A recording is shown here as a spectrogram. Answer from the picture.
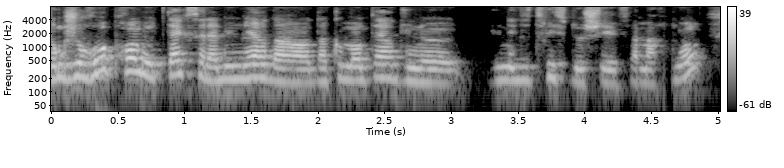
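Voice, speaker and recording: Somewhat breathy and dark, mellow in tone, a woman's voice sits at a medium pitch. She talks at a moderate pace with ordinary pitch variation. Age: 30s. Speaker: novelist and literature teacher. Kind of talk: interview. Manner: hesitant, many fillers.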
